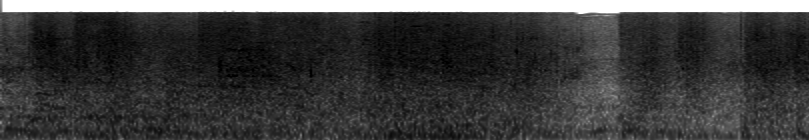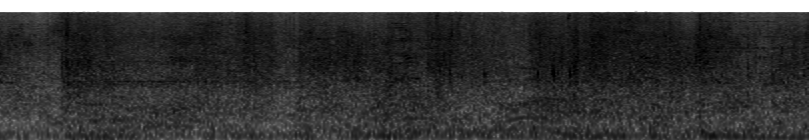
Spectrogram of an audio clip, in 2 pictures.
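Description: Game combat effects whoosh and clash in quick bursts.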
